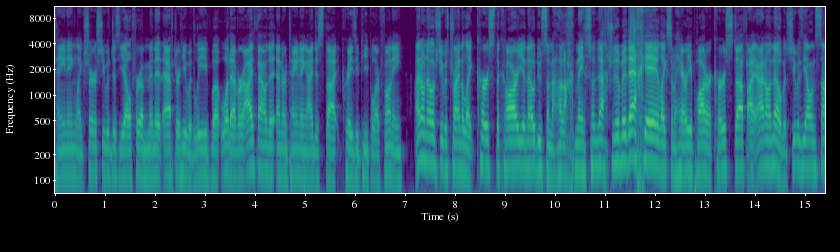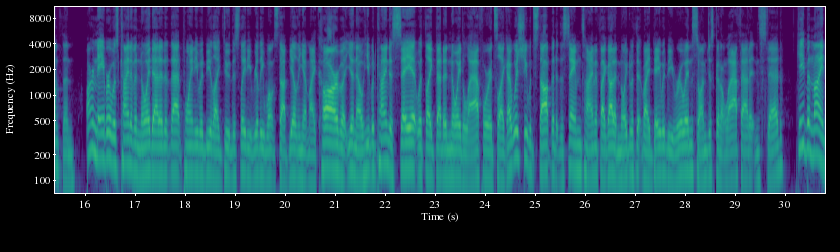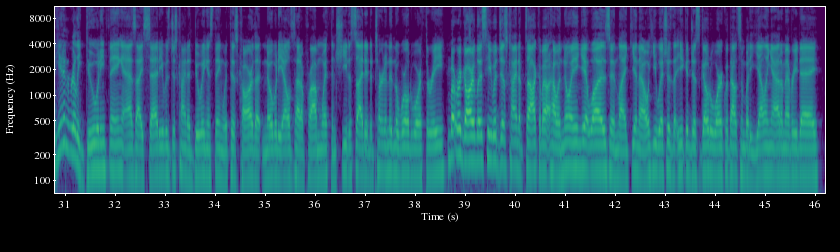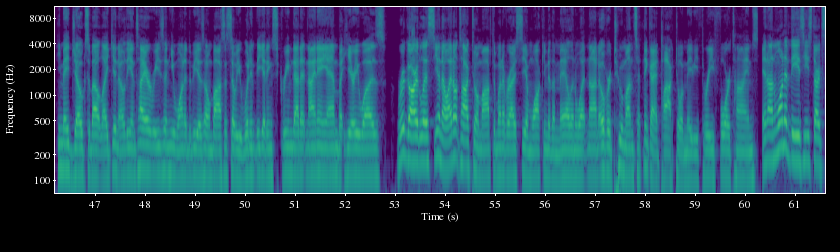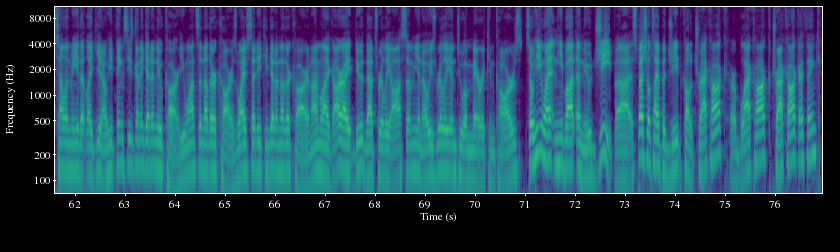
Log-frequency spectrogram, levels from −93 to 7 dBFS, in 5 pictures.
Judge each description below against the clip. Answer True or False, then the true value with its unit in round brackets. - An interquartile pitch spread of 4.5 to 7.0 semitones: False (3.2 semitones)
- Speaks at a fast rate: True (265 wpm)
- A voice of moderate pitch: False (125 Hz)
